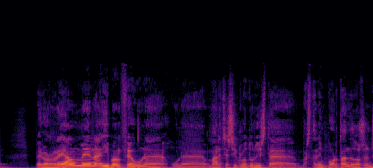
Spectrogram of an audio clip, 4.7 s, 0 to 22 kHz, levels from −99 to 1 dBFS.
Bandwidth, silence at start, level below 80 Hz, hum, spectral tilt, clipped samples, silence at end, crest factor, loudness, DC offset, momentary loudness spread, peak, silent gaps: 12 kHz; 0 s; -68 dBFS; none; -6.5 dB/octave; under 0.1%; 0 s; 16 dB; -39 LUFS; under 0.1%; 13 LU; -24 dBFS; none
